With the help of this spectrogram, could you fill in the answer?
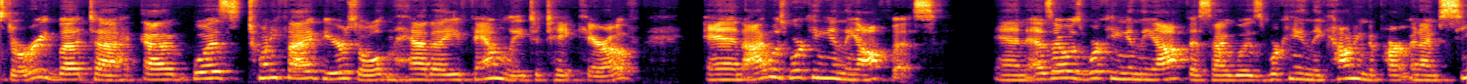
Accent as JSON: {"language": "English", "region": "South Dakota", "country": "United States", "said": "I'm from South Dakota, cold country up here."}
